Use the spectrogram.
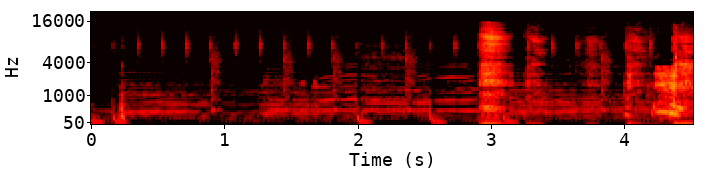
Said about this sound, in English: Stop, you don't even start coughing.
